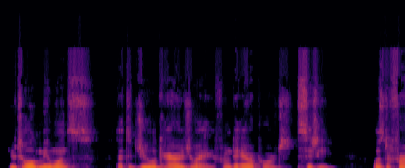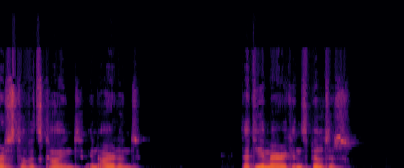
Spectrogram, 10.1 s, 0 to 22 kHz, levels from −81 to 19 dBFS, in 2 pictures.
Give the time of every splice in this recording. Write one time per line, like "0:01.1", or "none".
0:03.7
